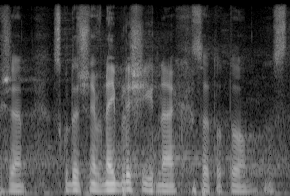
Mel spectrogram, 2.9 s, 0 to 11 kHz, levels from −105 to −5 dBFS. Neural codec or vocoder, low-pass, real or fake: none; 9.9 kHz; real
